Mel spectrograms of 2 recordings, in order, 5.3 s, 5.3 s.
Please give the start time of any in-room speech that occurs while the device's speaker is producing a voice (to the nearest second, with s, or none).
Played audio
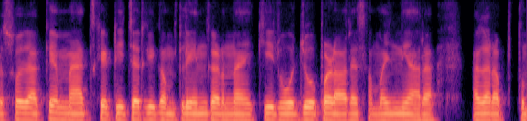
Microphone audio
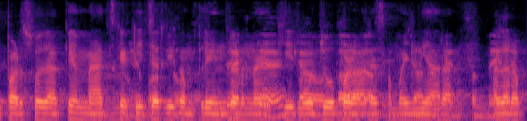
1 s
